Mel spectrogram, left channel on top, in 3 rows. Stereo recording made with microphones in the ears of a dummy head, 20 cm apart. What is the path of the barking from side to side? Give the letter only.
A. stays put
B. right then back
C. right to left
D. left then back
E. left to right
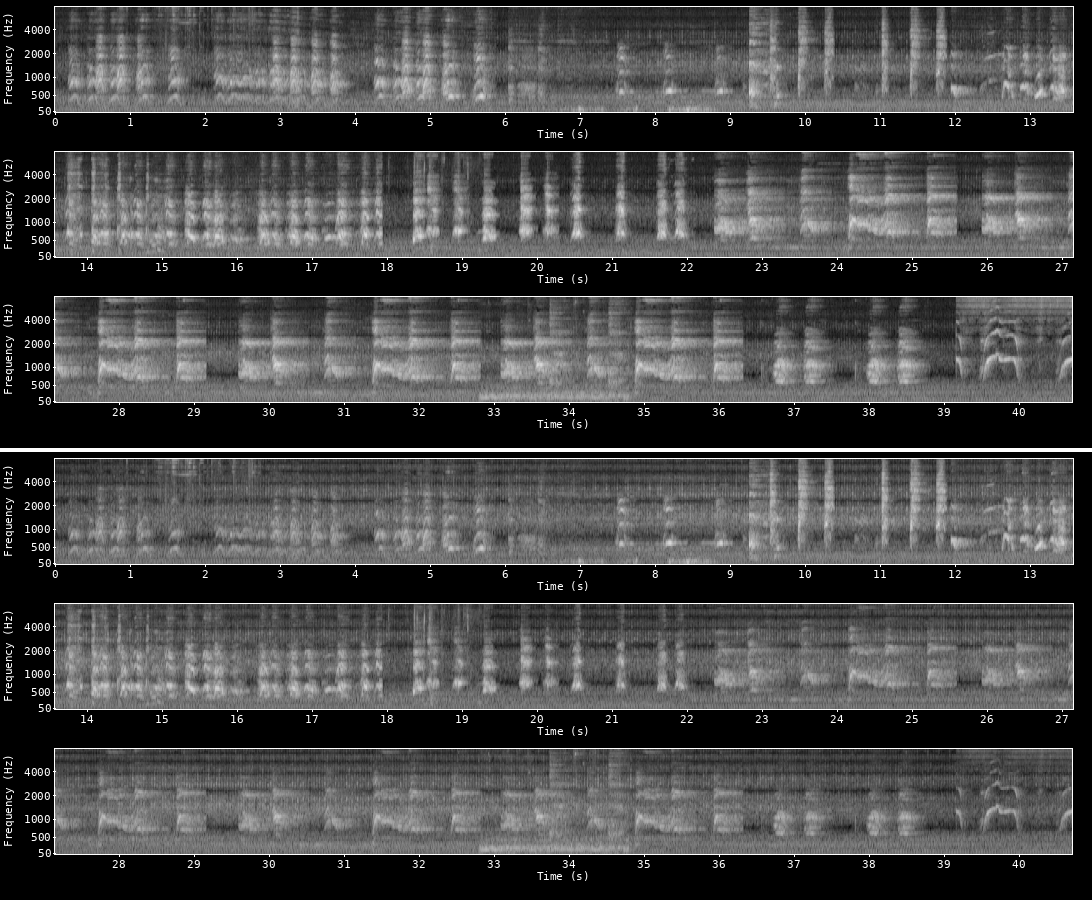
B.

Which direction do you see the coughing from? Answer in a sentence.
In this clip you hear the coughing in the centre.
